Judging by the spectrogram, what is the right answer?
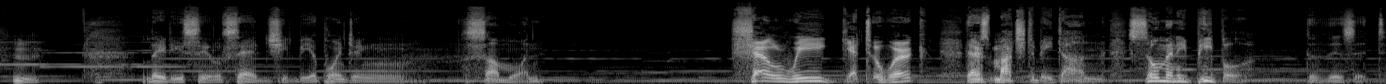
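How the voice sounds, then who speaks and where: A man's put-on character voice at a very deep, low pitch, very slow with long, frequent pauses, over clear music in the background. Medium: video game. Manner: suave, sardonic.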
